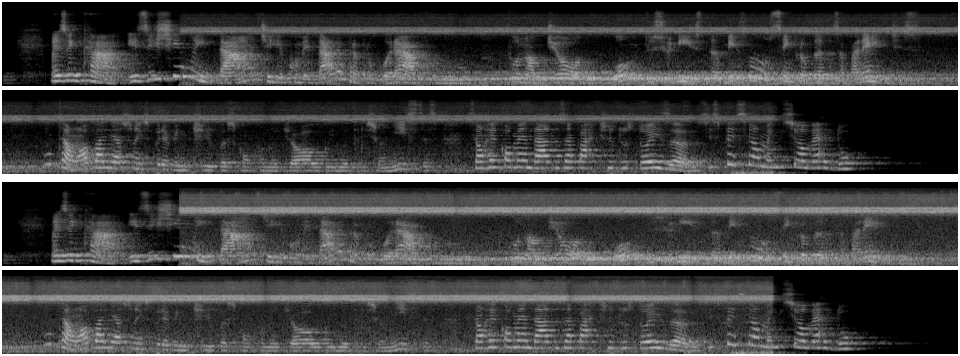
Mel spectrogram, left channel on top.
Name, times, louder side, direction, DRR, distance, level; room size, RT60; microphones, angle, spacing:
voice 1, 0.2-9.2, left 1 dB, 60° left, 1 dB, 2.2 m, -29 dB
sound 1, 1.8-17.3, right 12 dB, 55° right, 0.6 m, -24 dB
sound 2, 3.1-11.6, equal, 15° left, 1.2 m, -30 dB
voice 2, 10.0-18.0, equal, ahead, 6 dB, 0.9 m, -29 dB
20.0 x 6.9 x 4.5 m, 1.1 s
head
